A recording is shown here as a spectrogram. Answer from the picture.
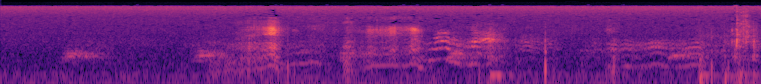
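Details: Cat voicing a mix of short wavering meows and rising-falling yowls, some higher and strained, packed closely over a few seconds, with faint clicks and a low rumbling background throughout.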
